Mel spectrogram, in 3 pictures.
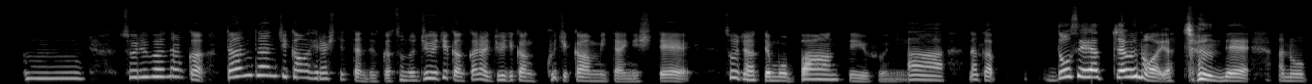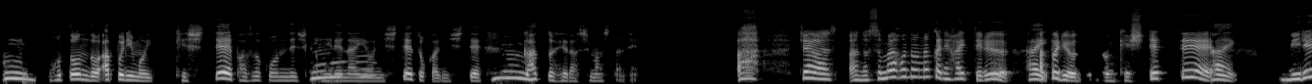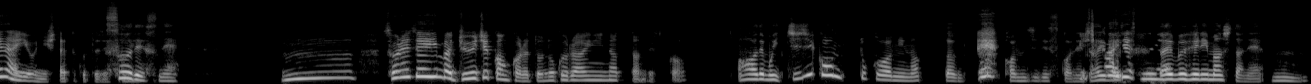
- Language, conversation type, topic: Japanese, podcast, SNSとどう付き合っていますか？
- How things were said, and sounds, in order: other background noise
